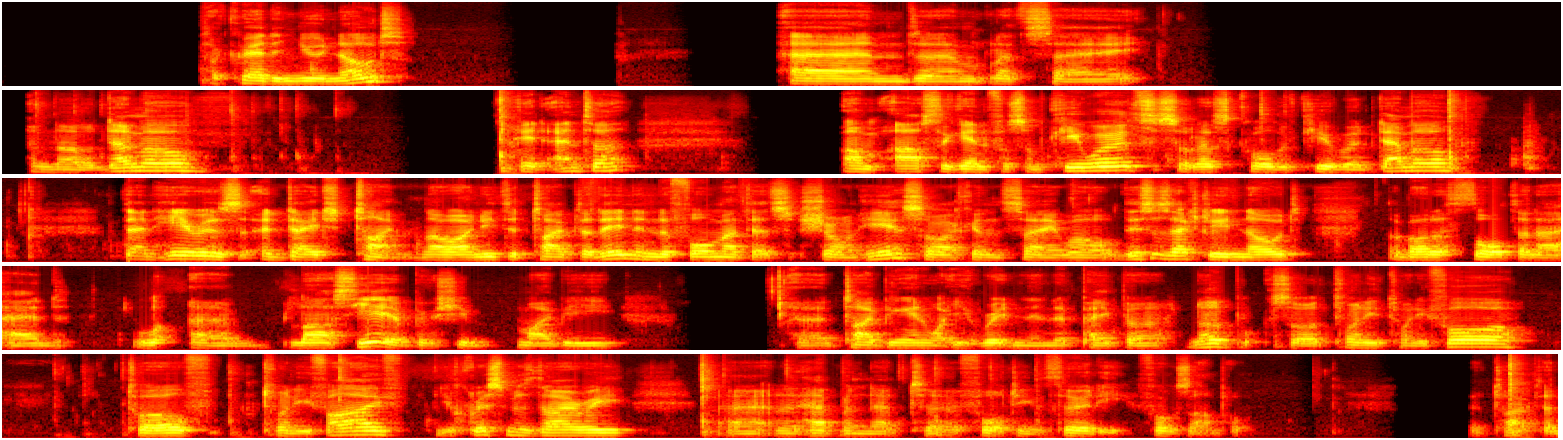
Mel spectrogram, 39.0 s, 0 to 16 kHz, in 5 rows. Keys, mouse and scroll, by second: 7.7-9.9 typing, 10.4 Return, 13.8 Down, 14.0 Tab, 15.0 Return, 19.8-20.9 typing, 29.7 2, 30.0 4, 31.1-33.3 typing, 34.6-36.8 typing, 38.8 Return.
